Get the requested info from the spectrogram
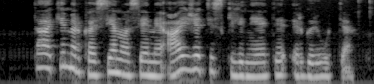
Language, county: Lithuanian, Utena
